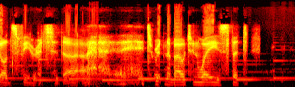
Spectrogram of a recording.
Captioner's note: sigh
